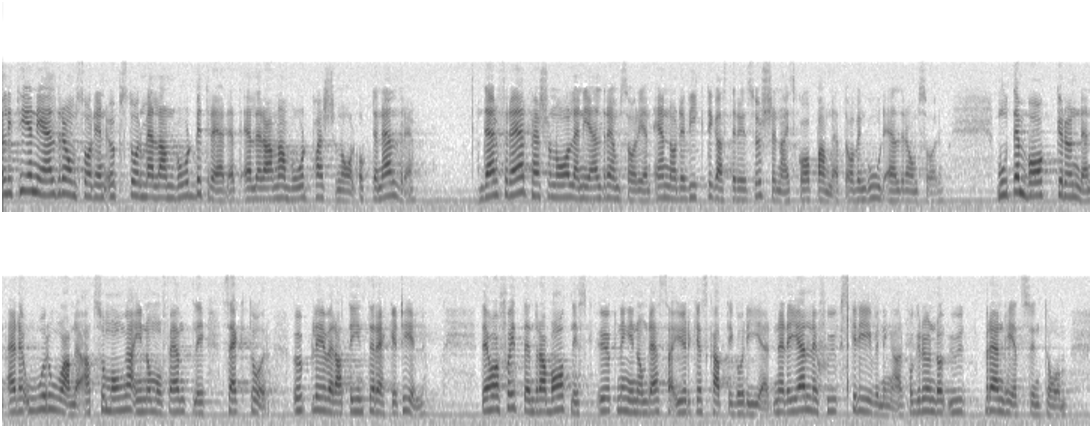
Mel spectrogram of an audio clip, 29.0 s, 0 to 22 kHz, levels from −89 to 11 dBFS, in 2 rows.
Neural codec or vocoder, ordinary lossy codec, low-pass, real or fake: none; none; none; real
